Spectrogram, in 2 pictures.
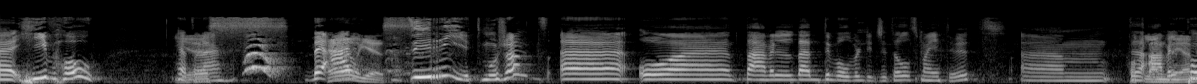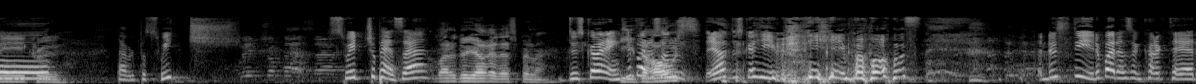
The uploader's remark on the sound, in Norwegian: Live fra Tiltcast 2.0 (fikset lyd). Live-episoden.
